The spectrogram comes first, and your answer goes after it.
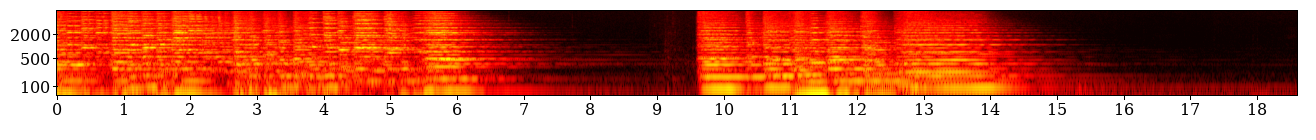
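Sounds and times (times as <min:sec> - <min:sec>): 
concerto grosso allegro in G major: 0:00.0 - 0:07.2, 0:09.6 - 0:14.9.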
